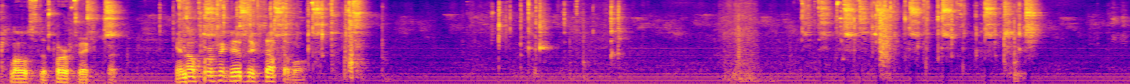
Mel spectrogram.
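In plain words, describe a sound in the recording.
A ratcheting cutter snips through rubber hose with sharp clicks.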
